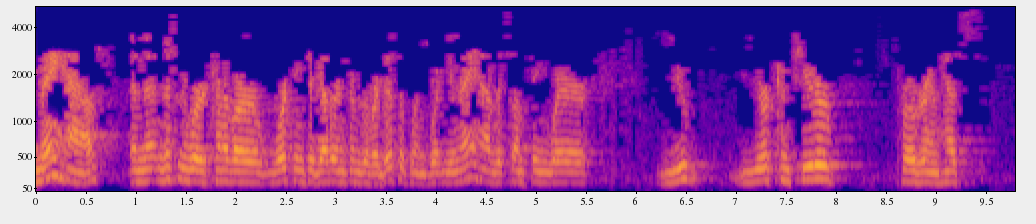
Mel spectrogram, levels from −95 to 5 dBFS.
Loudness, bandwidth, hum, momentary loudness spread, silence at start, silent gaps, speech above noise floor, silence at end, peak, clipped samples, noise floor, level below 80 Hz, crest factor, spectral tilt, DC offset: -25 LUFS; 5.4 kHz; none; 12 LU; 0 s; none; 33 dB; 0.45 s; -8 dBFS; under 0.1%; -57 dBFS; -84 dBFS; 18 dB; -9.5 dB/octave; under 0.1%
